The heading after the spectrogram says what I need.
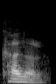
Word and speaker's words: colonel: mots qu'on lira Carnel en fait ça se prononce Carnel les deux mots s'écrivent de manière très différente et se prononcent de la même manière et en plus ça se pense pas du tout colonal ou quelque chose comme ça c'est bien colal ou même des mots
